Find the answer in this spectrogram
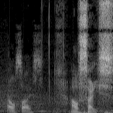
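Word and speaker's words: Alsace: you you're a GT player how would you pronounce this one alce alce there we go CU I was going to go with Alice but that makes more sense um Alice Alice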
